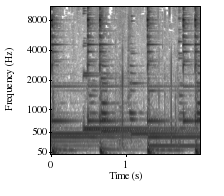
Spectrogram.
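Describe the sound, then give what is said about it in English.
A cattle bell of cows and goats clanks in a steady rhythm, four metallic strikes about two-thirds of a second apart, each leaving a bright, lingering ring that overlaps the next. No voices are heard. “You can hear the cattle bell, the bell of the cows and goats.”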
